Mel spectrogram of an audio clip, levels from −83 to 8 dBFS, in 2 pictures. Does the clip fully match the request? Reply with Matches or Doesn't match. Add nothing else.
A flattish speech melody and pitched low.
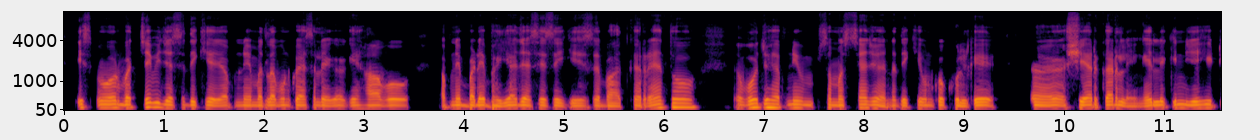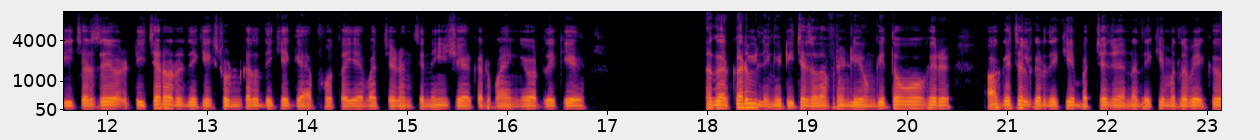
Matches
